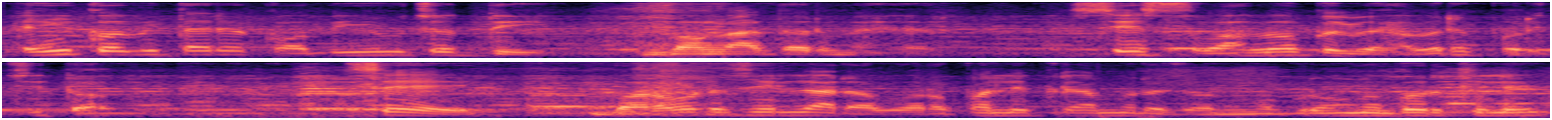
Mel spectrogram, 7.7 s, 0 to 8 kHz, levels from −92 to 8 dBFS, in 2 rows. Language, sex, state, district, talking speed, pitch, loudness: Odia, male, Odisha, Malkangiri, 155 wpm, 165 Hz, -17 LUFS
